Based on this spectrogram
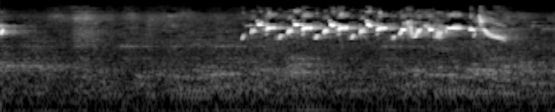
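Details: Moroccan goldfinch, widani song style: quiet at first, then a lively phrase of rapid high chirps and trills lasting about two and a half seconds, ending in a descending slurred note.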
